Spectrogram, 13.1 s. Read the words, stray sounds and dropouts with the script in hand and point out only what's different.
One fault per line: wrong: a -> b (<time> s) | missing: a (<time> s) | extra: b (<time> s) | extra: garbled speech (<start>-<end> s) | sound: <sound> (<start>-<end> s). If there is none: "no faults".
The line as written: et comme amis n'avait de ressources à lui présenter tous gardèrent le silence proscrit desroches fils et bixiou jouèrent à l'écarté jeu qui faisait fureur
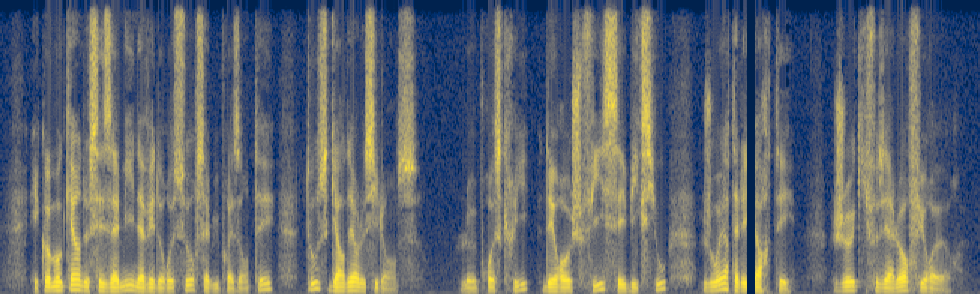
extra: aucun de ses (0.7 s)
extra: le (6.1 s)
sound: dropout (10.0-10.1 s)
extra: alors (11.8 s)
